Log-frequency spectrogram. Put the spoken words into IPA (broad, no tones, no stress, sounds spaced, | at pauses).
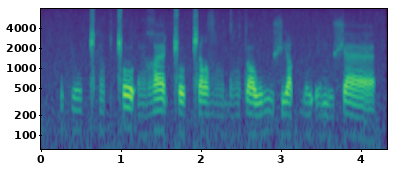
f o̤ ǁʰ e̤ q ǁ o ʔ æ̤ ʁ æ ǁ o ǁ e zˤ æ̤ dˤ e̤ t ɒ w ṳ ʃ i q b ṳ ʔ e̤ n ṳ ʃ æ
